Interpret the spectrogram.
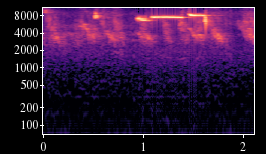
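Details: Cuban grassquit, tomeguín del pinar, in its 'triple silvado' song sung nonstop without scolding or whispered notes; a very high, thin, level whistle held about half a second, then a short high note, over soft twittering chirps.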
